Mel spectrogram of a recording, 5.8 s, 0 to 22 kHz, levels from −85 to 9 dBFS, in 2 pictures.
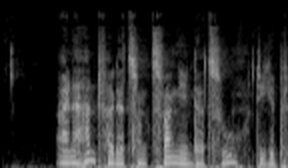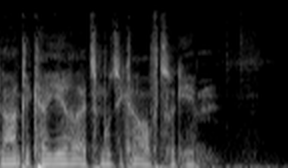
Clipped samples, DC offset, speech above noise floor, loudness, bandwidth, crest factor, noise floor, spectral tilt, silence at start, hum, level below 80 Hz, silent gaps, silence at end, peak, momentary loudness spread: under 0.1%; under 0.1%; 31 dB; -26 LUFS; 15.5 kHz; 20 dB; -57 dBFS; -5 dB/octave; 0.55 s; none; -36 dBFS; none; 0.8 s; -8 dBFS; 11 LU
